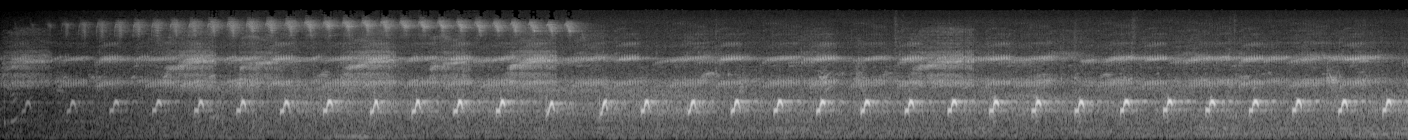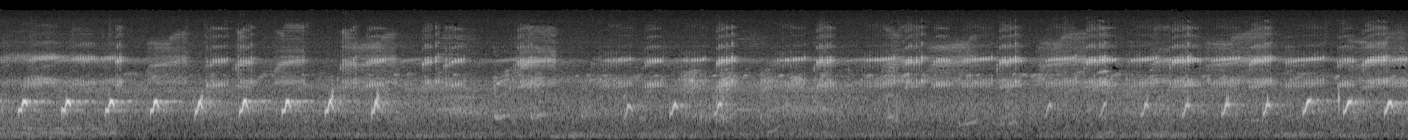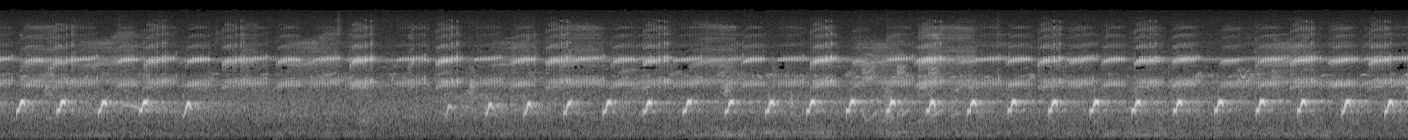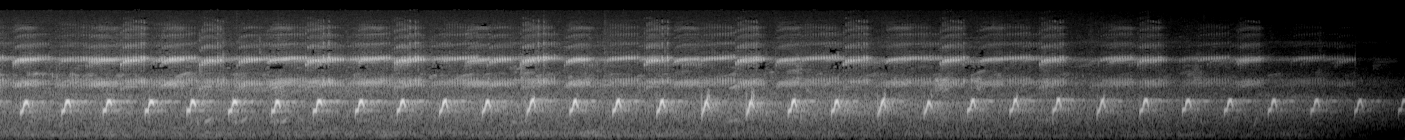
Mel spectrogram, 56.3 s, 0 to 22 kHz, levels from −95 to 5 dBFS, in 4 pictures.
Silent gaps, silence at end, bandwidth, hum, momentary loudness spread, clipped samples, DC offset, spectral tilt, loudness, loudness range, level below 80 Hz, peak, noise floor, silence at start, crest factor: none; 0 s; 16 kHz; none; 11 LU; under 0.1%; under 0.1%; 1 dB/octave; -20 LUFS; 8 LU; -68 dBFS; -2 dBFS; -44 dBFS; 0.05 s; 20 dB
